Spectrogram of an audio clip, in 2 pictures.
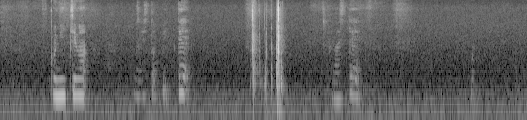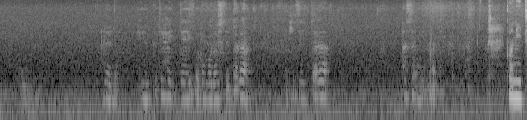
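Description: A young woman speaks softly and haltingly, close to a phone microphone.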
